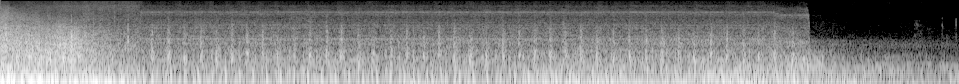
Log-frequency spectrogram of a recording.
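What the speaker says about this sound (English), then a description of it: "That was a helicopter, that one was." Helicopter in War Thunder, heard as a steady, dense rotor thrum and broadband engine rumble over faint background noise, ending abruptly with a thin high whine cutting out.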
